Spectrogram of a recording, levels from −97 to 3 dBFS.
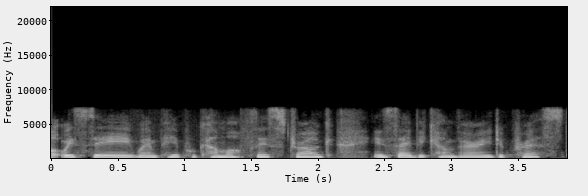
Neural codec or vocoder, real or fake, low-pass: none; real; 7.2 kHz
